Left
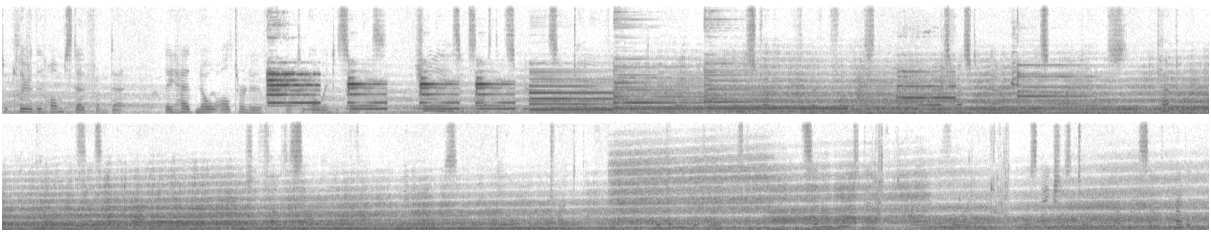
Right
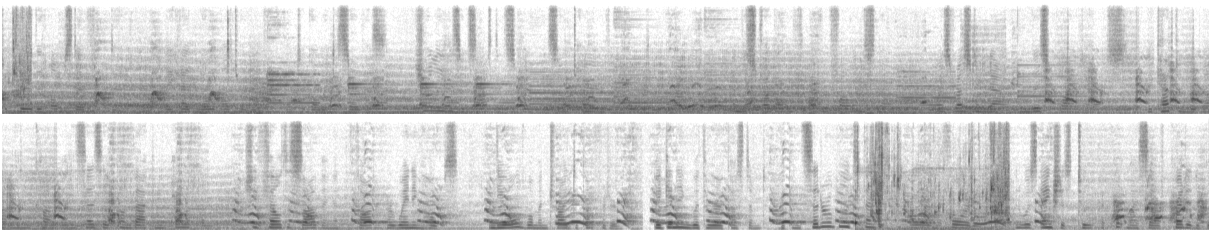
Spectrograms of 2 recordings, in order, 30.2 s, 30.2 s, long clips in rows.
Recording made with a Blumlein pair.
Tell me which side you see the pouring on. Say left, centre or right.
right.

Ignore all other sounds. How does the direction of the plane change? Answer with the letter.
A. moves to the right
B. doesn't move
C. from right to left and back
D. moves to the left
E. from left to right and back
D.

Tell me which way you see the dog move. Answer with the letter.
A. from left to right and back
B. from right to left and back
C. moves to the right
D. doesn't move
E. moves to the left
D.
